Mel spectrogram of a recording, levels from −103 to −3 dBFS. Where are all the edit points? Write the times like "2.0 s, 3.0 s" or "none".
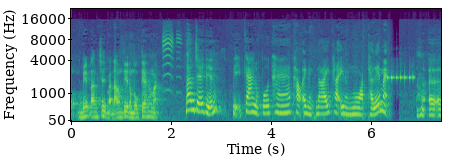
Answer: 3.0 s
